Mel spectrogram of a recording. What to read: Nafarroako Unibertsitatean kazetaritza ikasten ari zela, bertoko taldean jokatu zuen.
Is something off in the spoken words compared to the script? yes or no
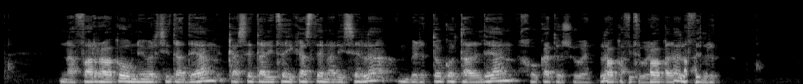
yes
